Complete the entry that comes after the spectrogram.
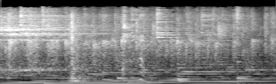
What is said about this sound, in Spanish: Vamos a darle un aplauso al rey, aleluya.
